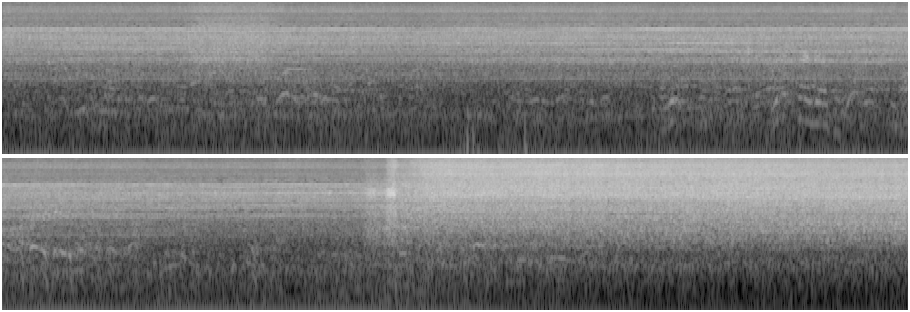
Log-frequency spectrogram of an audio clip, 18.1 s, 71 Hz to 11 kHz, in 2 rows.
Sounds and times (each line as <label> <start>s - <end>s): steam train 0.0s - 18.1s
